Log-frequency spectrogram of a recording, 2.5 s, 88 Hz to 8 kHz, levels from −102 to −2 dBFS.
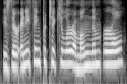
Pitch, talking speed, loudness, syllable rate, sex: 245 Hz, 165 wpm, -13 LUFS, 6.3 syllables/s, female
